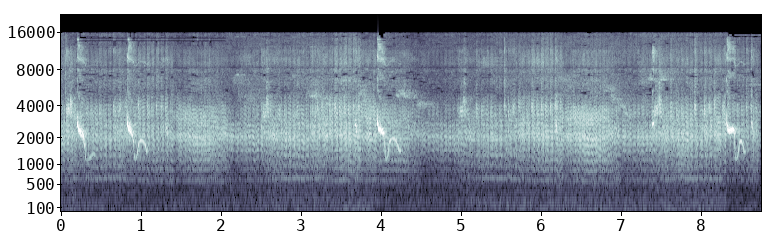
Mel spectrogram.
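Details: Red-capped manakin giving sharp, high, downslurred notes with clicky onsets, repeated at irregular intervals of about one to three seconds over a steady hiss of insects or background noise.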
